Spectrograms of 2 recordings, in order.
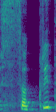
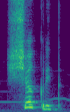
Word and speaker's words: सकृत: यदि तुम व्याकरण पढ़ लोगे तो स्वजन के स्थान पर स्वजन सकल के स्थान पर शकल और सकृत के स्थान पर शकृत का उच्चारण ना करोगे। इस श्लोक में उच्चारण भेद से ही अर्थ का अनर्थ दिखाया गया है।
